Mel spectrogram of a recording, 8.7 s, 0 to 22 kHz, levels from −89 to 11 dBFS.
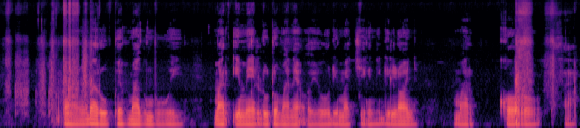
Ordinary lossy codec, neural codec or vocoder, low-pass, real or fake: none; none; none; real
